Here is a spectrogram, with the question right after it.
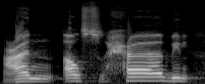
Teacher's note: نون ساکن کے بعد حمزہ ہے تو یہاں غنہ نہ کیجیے گا، تیزی سے پڑھیے گا اس کو ، عن اصحاب اس میں سواد موٹا پڑا جائے گا، ہا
